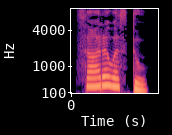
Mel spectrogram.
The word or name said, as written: ಸರ್ವಸಾಧು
